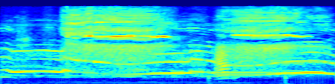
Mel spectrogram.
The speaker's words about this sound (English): As the tour winds down, the volunteers start to howl to make the wolf dogs sing. All the dogs join in, but there's one, Bandit, that can't quite get a howl going.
